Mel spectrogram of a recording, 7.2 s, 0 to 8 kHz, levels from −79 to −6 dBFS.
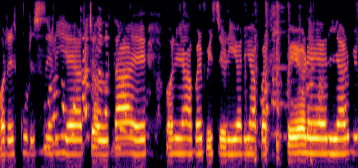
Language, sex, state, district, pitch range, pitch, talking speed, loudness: Hindi, female, Bihar, Jamui, 250-270 Hz, 260 Hz, 175 wpm, -14 LUFS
